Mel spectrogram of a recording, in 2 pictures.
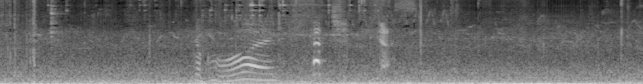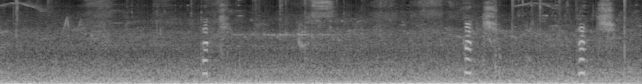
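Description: A steady low rumble, with a person's short high-pitched call, rising and falling, about two seconds in, and a few faint short chirps later on.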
